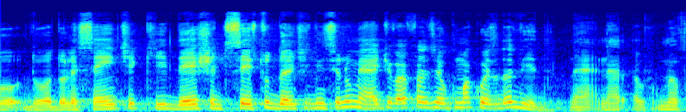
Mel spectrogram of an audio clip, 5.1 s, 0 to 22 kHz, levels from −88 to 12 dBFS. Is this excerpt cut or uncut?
uncut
